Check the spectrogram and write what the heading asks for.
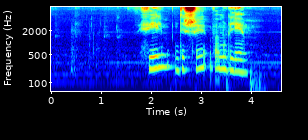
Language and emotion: Russian, sad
